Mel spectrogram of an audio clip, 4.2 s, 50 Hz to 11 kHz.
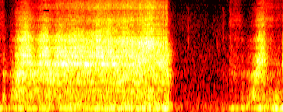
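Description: A thin wooden stick scrapes along the lower edge of a flat, black-coated scratch-art paper page. It makes a steady, bright, raspy scratching from about 0.3 to 2.5 seconds, then cuts off abruptly into near silence. A second scrape starts at about 3.5 seconds and grows louder to the end.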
